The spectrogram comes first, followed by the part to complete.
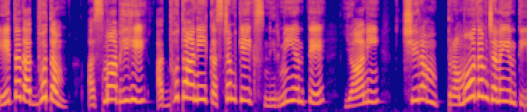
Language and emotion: Sanskrit, surprised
